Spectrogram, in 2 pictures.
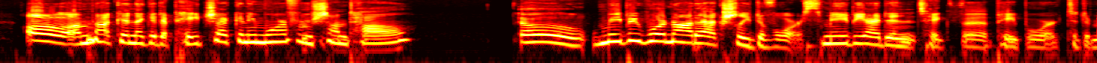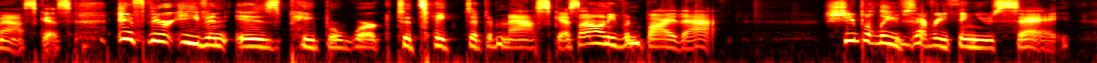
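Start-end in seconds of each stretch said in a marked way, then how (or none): none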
